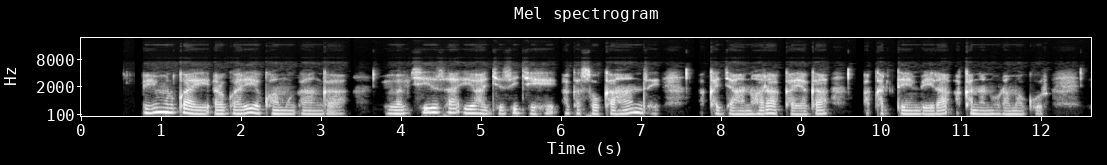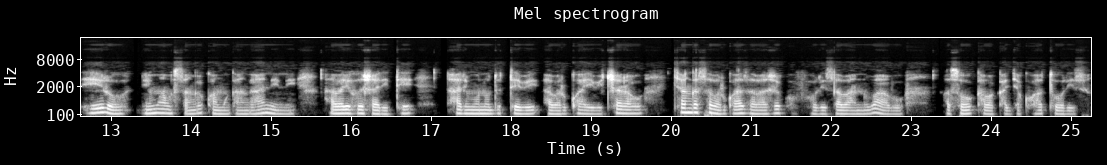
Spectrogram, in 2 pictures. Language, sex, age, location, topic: Kinyarwanda, female, 18-24, Kigali, health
